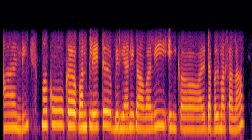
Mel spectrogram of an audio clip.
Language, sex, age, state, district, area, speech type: Telugu, female, 18-30, Telangana, Siddipet, urban, conversation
